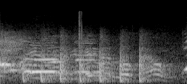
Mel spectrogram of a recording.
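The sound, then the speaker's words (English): A rapid series of firm knocks on a cabin door aboard a ship hit by a torpedo, about seven raps in quick, steady rhythm, waking a sleeping passenger while voices call out over them. “Oh, who's there? Open the door!”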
